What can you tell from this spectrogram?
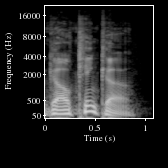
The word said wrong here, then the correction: Galkina: What did, I'm sorry, did I mispronounce her name? Olga Galkina.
